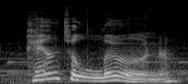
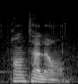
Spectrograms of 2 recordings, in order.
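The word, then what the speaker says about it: pantalón: Pantaloon is like the way that English speakers that don't know any better pronounce the word. Pantalon. They pronounce it like wrong, but pantalon means pants.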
